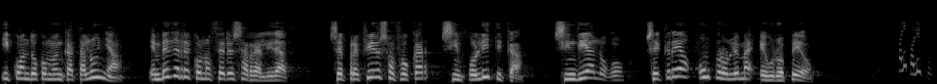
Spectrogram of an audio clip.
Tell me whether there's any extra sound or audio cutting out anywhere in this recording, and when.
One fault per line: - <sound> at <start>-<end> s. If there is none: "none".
- chirp at 9.0-9.3 s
